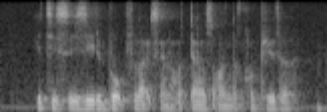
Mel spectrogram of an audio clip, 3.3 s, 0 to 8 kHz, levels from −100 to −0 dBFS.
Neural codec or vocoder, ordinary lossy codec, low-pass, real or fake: none; none; 7.2 kHz; real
